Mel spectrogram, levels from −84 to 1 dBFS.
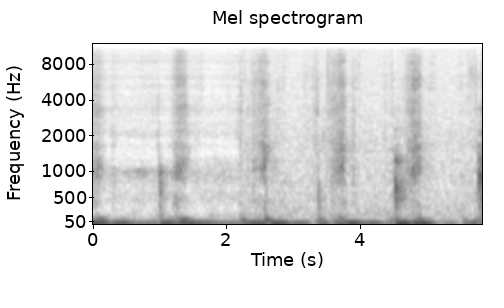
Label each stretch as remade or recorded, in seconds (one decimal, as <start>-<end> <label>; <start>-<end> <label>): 0.0-2.2 remade; 2.2-5.8 recorded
